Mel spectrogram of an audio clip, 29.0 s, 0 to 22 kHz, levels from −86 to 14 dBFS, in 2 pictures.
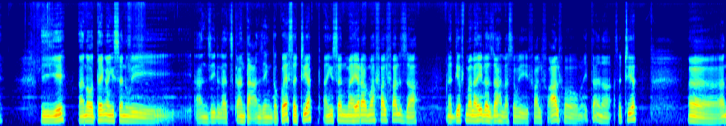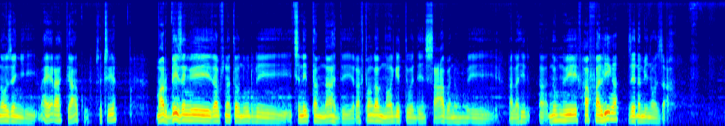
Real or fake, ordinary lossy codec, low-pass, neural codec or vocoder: real; none; none; none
